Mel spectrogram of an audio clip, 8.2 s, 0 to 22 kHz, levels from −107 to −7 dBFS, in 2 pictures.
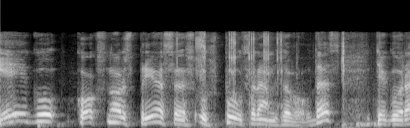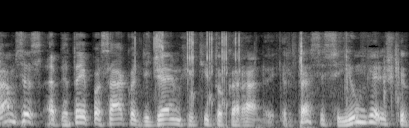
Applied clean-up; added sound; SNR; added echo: none; Packing tape, duct tape; 12 dB; none.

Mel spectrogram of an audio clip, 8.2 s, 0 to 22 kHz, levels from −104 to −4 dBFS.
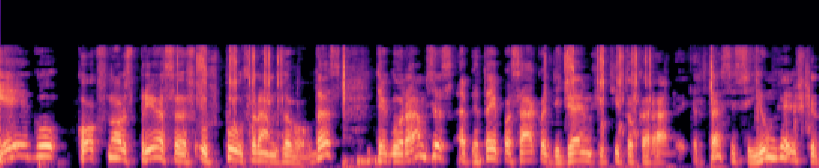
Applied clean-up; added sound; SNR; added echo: classical method Wiener filter.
